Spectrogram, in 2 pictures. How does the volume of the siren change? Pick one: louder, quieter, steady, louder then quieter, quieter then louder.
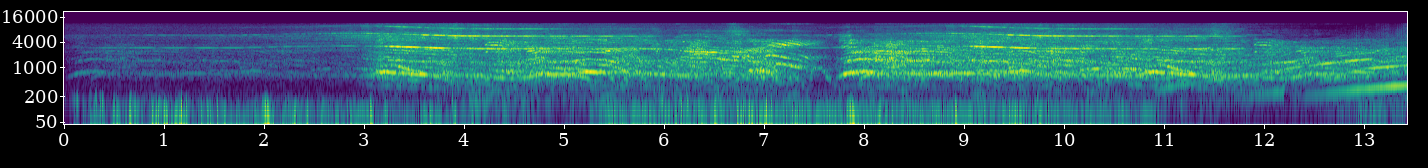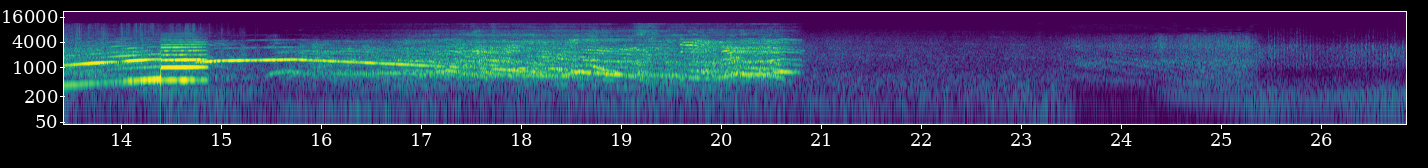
louder.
